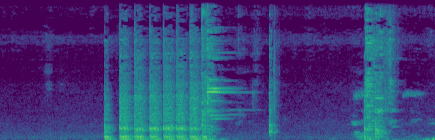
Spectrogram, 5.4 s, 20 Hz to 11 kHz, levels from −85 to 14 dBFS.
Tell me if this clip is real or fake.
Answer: real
